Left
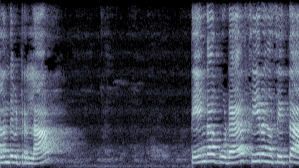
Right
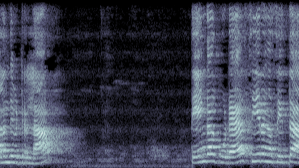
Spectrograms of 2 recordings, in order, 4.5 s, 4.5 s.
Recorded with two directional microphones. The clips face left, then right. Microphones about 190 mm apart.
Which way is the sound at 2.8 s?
40° left (ahead or behind).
